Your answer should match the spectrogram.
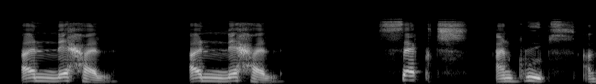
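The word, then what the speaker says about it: نِحَل: The correct pronunciation given here is al-faslu fi milali wal-ara'i wan-nihal. An-nihal, an-nihal, an-nihal, an-nihal.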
